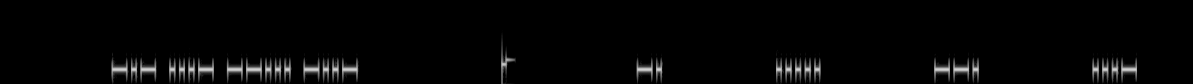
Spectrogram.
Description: Morse code, heard as a keyed tone, about 25 wpm, spaced as for 11 wpm, 700 Hz. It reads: KV7X N5GV
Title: USA Call Signs - 4 Characters - 8x Character Spacing - 25wpm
